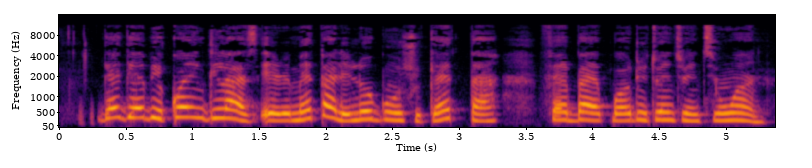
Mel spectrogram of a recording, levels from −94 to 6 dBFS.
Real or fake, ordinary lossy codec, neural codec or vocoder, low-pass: real; MP3, 48 kbps; none; 14.4 kHz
